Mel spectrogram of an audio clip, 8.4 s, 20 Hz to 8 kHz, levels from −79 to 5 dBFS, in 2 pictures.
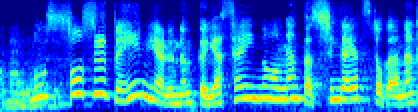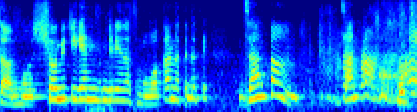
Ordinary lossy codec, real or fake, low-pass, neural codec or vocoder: none; fake; none; codec, 16 kHz, 1 kbps, X-Codec, HuBERT features, trained on general audio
